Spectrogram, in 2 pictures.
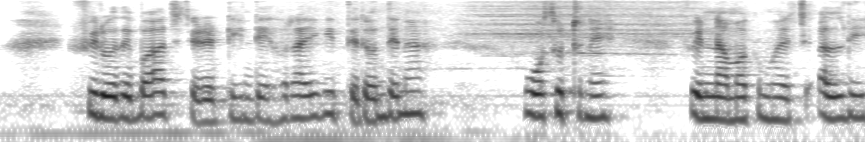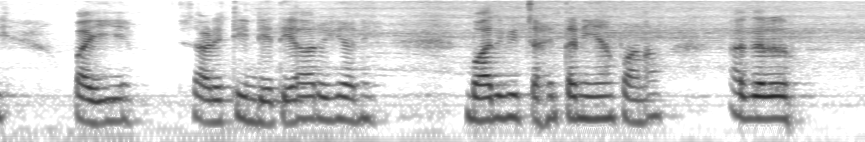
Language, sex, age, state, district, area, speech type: Dogri, female, 30-45, Jammu and Kashmir, Samba, rural, spontaneous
